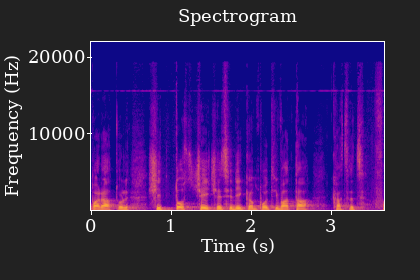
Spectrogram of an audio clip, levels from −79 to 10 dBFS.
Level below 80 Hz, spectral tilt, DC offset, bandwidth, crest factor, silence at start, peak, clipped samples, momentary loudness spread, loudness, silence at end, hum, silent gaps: -50 dBFS; -6.5 dB/octave; under 0.1%; 18.5 kHz; 16 dB; 0 s; 0 dBFS; under 0.1%; 8 LU; -17 LUFS; 0 s; none; none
